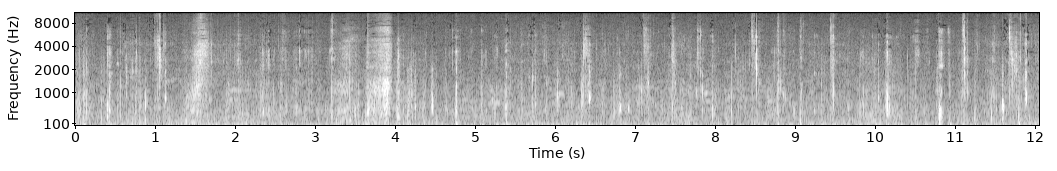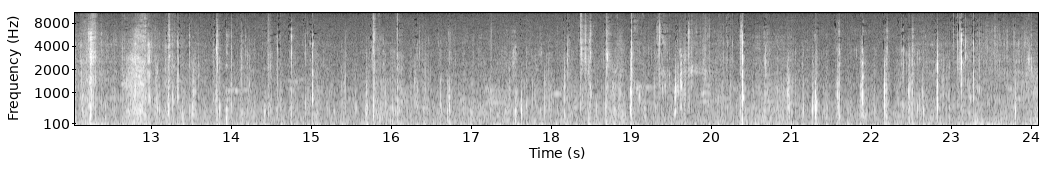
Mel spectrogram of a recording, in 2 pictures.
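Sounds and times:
biting and chewing crisp cake: 0:00.0 - 0:24.0
mouth clicks: 0:00.0 - 0:24.0.

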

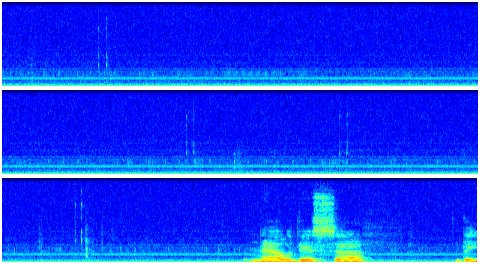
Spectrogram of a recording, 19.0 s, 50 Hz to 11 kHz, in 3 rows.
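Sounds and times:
low electrical hum: 0:00.0 - 0:19.0
faint clicks: 0:08.8 - 0:09.6, 0:10.8 - 0:11.0.

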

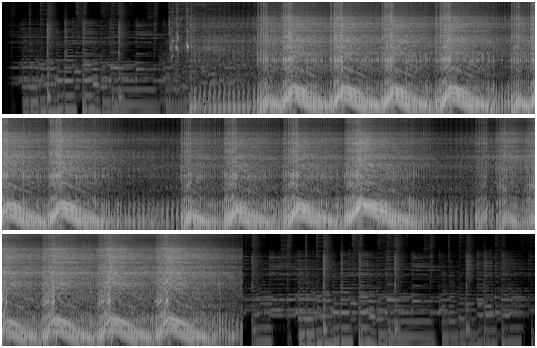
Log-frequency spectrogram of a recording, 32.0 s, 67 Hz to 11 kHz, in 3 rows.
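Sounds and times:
motorcycle engine revving: 0:03.4 - 0:26.1.

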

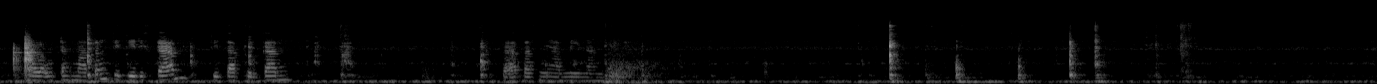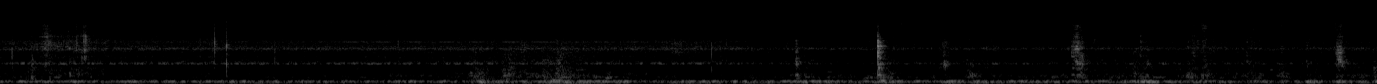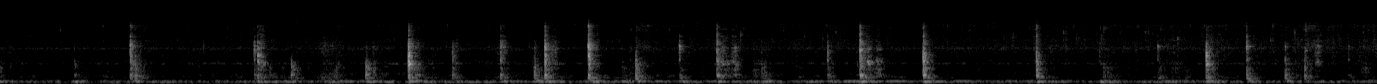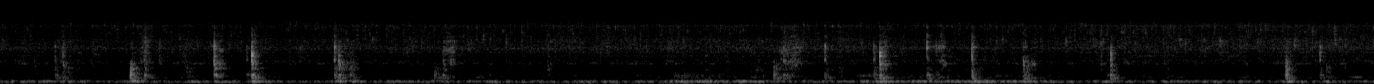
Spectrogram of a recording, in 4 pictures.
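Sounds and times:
shallots sizzling in oil: 0:00.0 - 0:55.0
wooden spatula knocking pan: 0:00.1 - 0:01.2, 0:30.0 - 0:37.0, 0:37.8 - 0:45.0.

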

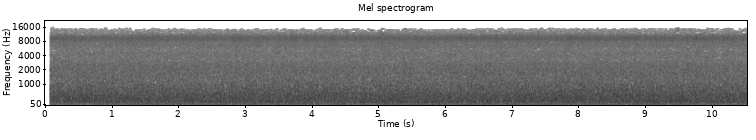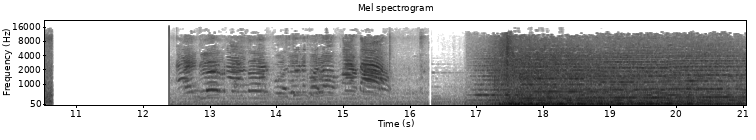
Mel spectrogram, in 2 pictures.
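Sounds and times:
steady rushing noise: 0:00.1 - 0:10.6.

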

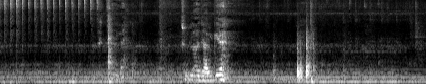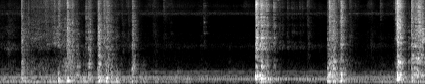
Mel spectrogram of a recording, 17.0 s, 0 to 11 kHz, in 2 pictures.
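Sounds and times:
steady low hum: 0:00.0 - 0:16.8
pots and dishes clattering: 0:16.4 - 0:17.0.

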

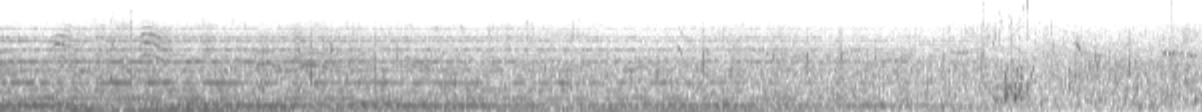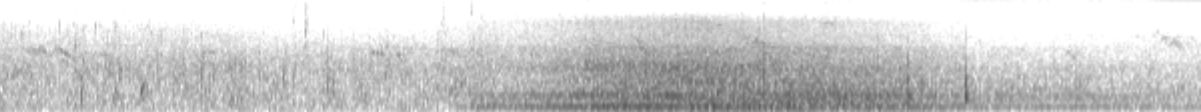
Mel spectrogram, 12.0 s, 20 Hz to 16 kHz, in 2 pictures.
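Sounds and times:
tyre noise on dirt road: 0:03.4 - 0:12.0
truck engine hum: 0:08.3 - 0:12.0.

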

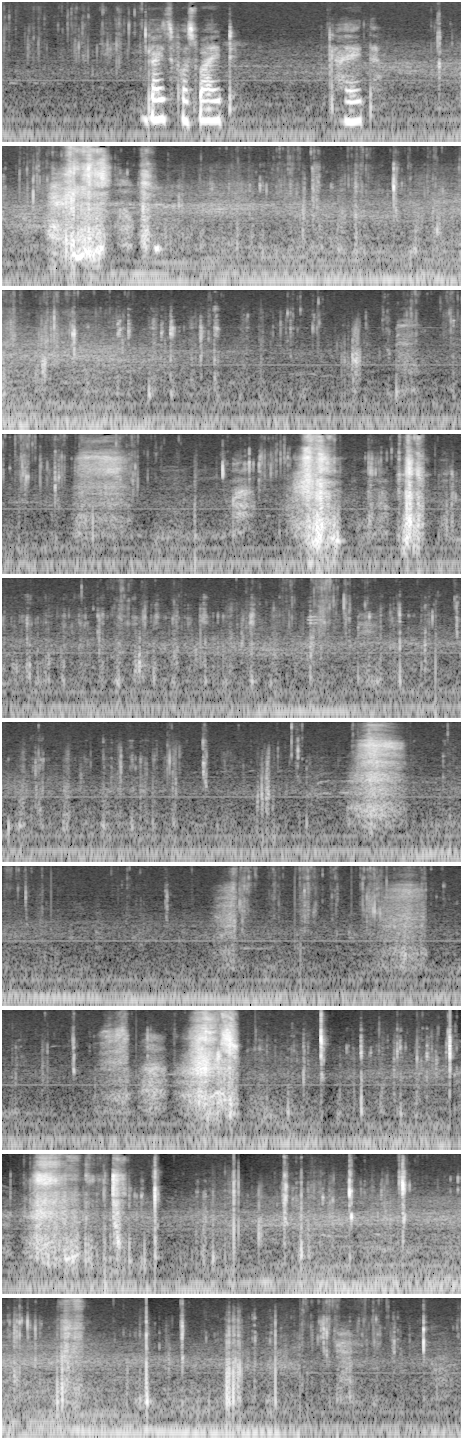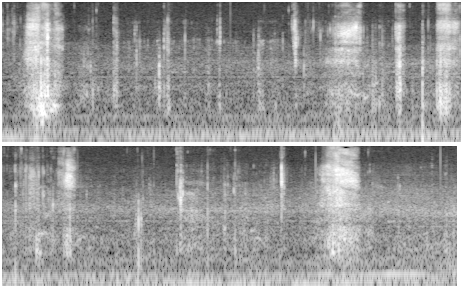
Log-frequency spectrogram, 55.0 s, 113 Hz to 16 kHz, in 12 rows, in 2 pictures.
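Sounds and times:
person chewing food: 0:00.0 - 0:01.5, 0:03.7 - 0:55.0
steady low hum: 0:00.0 - 0:55.0.

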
